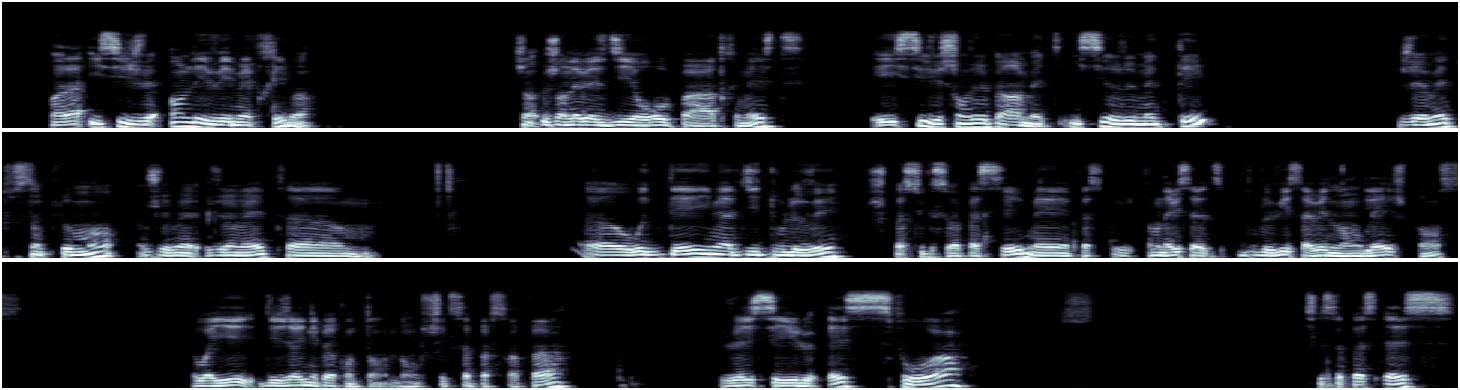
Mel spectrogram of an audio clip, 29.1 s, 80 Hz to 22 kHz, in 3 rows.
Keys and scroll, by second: 2.0 BackSpace, 10.0 BackSpace, 15.6 w, 24.4 BackSpace, 27.2 s.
